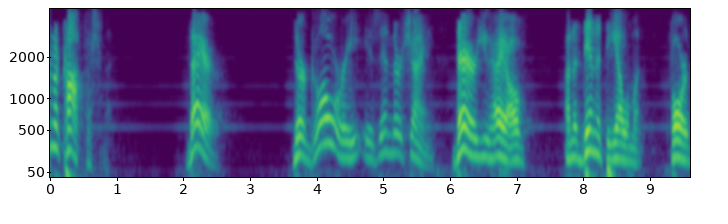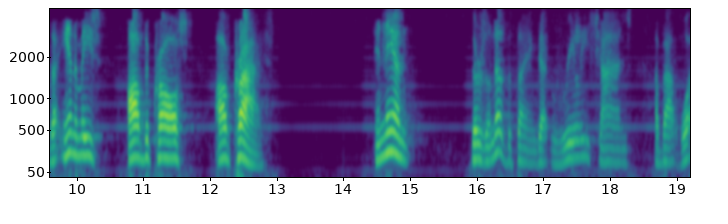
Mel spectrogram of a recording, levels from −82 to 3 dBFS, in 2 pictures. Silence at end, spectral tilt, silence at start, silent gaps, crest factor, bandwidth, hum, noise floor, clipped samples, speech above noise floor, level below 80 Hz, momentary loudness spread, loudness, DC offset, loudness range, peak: 0 s; -9.5 dB/octave; 0 s; none; 20 dB; 4 kHz; none; -69 dBFS; under 0.1%; 52 dB; -40 dBFS; 17 LU; -17 LUFS; under 0.1%; 9 LU; 0 dBFS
